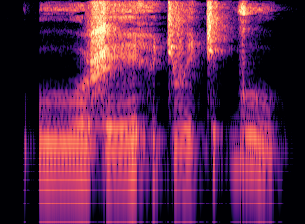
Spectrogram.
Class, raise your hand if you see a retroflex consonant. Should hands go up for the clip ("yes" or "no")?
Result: yes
